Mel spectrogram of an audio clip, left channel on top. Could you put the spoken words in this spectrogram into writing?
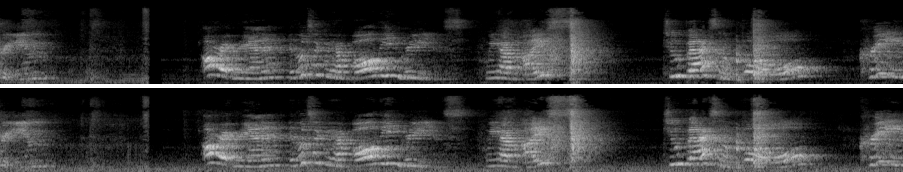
Alright, Rhiannon, it looks like we have all the ingredients. We have ice, 2 bags in a bowl,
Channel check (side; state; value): right; noise; rumble, 21 dB below the sound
